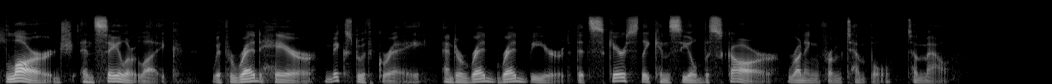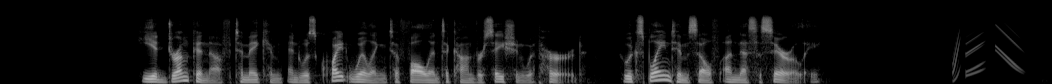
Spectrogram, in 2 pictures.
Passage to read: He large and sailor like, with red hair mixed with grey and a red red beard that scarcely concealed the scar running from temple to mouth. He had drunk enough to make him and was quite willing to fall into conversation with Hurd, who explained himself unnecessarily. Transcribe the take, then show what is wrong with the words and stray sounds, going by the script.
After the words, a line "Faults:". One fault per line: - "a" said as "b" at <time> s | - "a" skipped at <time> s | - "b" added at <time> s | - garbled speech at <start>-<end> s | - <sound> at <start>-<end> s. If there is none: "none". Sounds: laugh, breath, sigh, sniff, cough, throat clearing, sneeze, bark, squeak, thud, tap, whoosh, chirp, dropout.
He large and sailor like, with red hair mixed with grey and a red red beard that scarcely concealed the scar running from temple to mouth. He had drunk enough to make him and was quite willing to fall into conversation with Hurd, who explained himself unnecessarily.
Faults:
- chirp at 20.0-20.8 s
